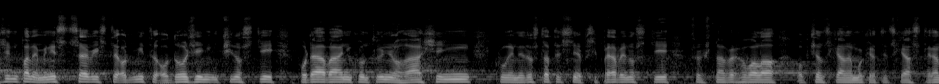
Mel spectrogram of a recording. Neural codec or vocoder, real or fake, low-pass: none; real; 14.4 kHz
